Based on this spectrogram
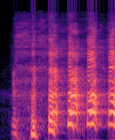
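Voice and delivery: loud squealing laugh; high burst of laughter. Real, not acted. Laughing at own joke.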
